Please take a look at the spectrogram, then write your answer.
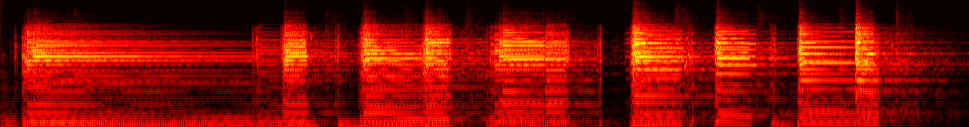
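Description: Electric guitar played through a Soldano amp plugin on its crunch setting at low gain, giving mild breakup: a sustained chord rings out, then a run of rhythmic chopped chords with short gaps, loud and up close, no talking.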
